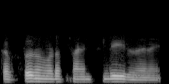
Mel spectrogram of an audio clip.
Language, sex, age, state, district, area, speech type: Malayalam, male, 18-30, Kerala, Idukki, rural, conversation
